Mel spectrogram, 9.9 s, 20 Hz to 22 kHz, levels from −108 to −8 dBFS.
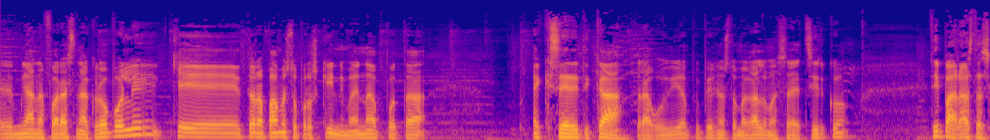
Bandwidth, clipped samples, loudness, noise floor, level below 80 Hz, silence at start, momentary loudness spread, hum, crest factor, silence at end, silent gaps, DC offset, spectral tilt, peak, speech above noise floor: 14.5 kHz; under 0.1%; -31 LUFS; -60 dBFS; -52 dBFS; 0 s; 9 LU; none; 20 dB; 0 s; none; under 0.1%; -6 dB/octave; -12 dBFS; 29 dB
